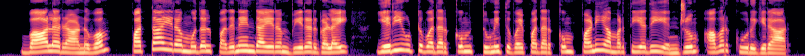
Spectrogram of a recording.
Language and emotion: Tamil, neutral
